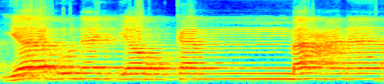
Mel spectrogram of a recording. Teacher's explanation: Ba itu memiliki sifat qalqalah, mim itu tidak memiliki sifat qalqalah. Maka cara bacanya ya bunayyarkam ma'ana, tidak dibaca ya bunayyarkab ma'ana.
